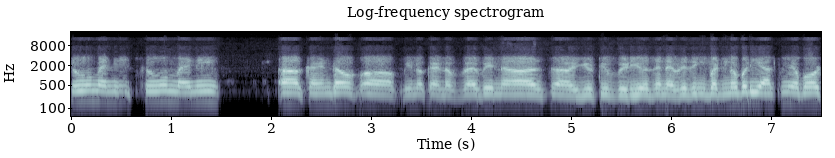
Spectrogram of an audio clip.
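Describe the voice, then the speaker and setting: A man with a Gujarati accent speaks at a fairly high pitch in a monotone, flat intonation. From India, Mumbai. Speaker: trader. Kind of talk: interview.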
